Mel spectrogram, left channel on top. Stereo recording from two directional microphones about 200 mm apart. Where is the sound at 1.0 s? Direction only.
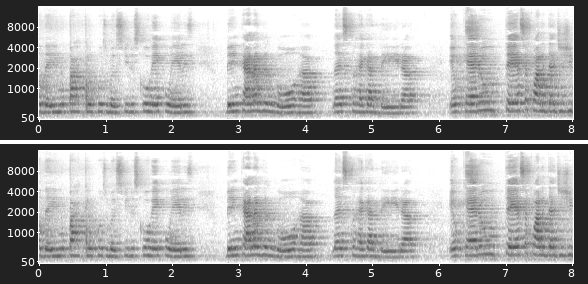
20° right (ahead or behind).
